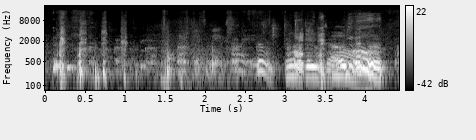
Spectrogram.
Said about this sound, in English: You're a bloody nuisance, you dogs. Shut up. Shut it. I'm gonna knock you out in a minute.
